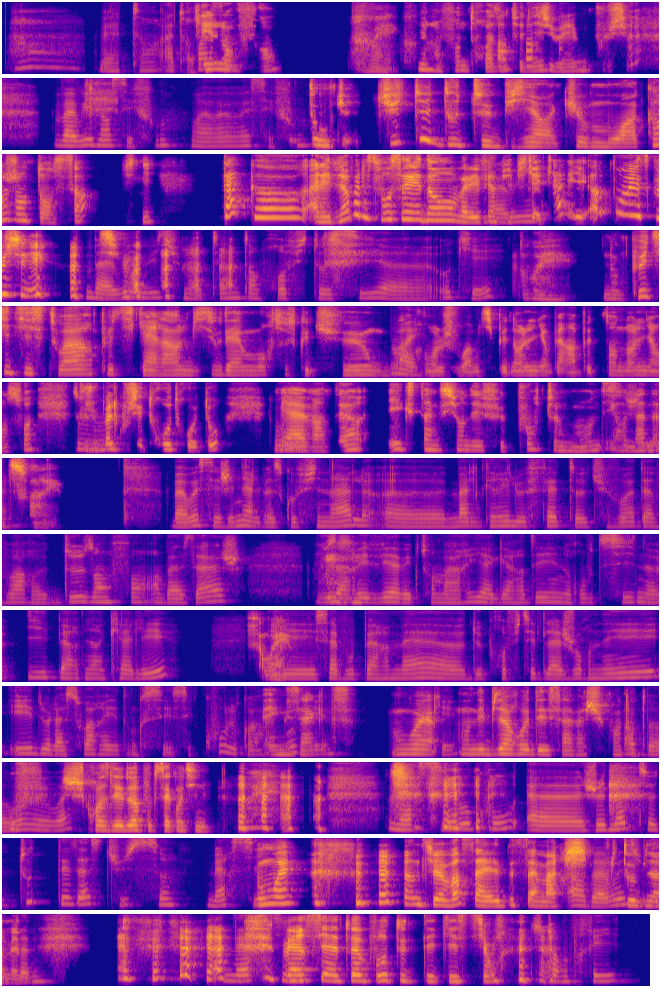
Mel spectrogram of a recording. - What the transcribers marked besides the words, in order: laugh; laugh; tapping; other background noise; stressed: "hyper"; laugh; laugh; laugh; laugh
- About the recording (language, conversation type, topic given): French, podcast, Comment maintenir une routine quand on a une famille ?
